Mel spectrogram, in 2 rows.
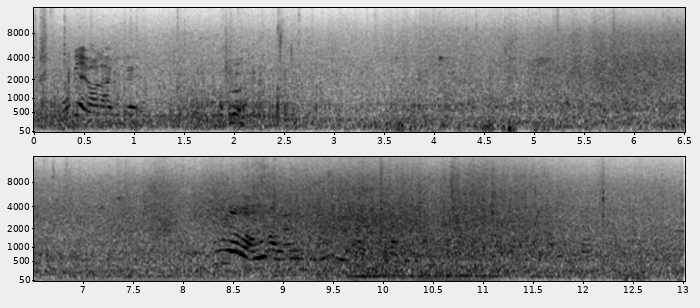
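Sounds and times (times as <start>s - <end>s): suitcases rolling on wet asphalt: 0.0s - 13.0s.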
